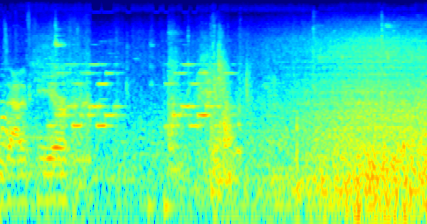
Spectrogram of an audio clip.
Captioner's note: telephone rings; heavy machinery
